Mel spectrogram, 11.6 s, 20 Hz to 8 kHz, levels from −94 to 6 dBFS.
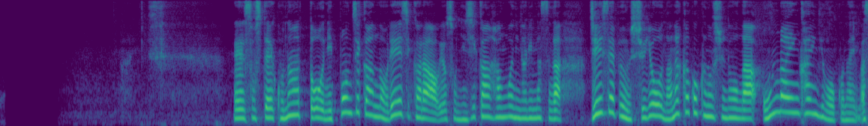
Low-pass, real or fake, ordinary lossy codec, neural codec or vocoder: none; fake; none; codec, 16 kHz, 16 kbps, FunCodec, trained on Chinese and English, 50 frames a second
